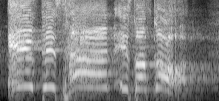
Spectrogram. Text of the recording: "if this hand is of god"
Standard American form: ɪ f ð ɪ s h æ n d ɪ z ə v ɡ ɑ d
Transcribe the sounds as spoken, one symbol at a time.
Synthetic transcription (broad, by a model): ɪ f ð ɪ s h æ n d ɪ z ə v ɡ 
